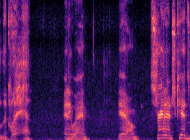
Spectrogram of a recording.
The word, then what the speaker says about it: LaCroix: Trying to say it like the French do. LaCroix.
